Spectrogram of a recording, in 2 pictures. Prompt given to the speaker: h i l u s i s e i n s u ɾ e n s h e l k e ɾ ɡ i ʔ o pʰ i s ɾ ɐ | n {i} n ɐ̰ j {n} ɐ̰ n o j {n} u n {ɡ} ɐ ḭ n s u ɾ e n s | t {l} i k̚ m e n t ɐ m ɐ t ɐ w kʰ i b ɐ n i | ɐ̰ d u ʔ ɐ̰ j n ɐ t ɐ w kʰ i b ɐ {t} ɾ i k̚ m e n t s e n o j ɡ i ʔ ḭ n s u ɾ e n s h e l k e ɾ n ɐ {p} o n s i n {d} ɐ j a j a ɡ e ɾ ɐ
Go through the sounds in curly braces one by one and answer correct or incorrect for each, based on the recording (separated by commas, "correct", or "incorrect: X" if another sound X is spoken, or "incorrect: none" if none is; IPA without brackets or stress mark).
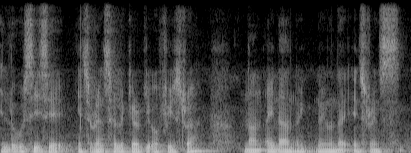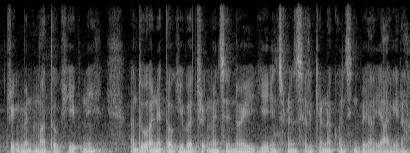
incorrect: a, correct, incorrect: ŋ, incorrect: d, incorrect: ɾ, correct, incorrect: k, incorrect: b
